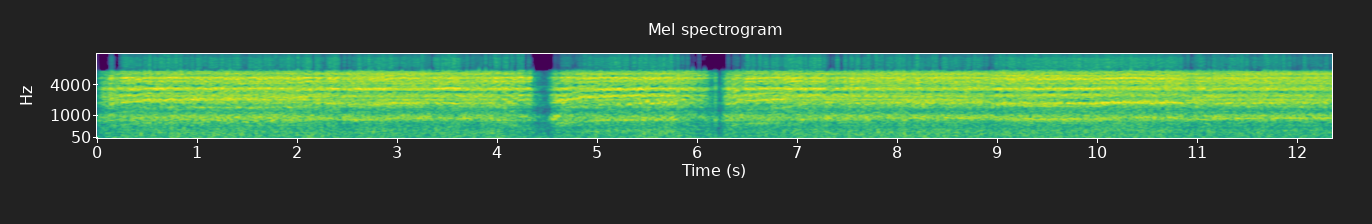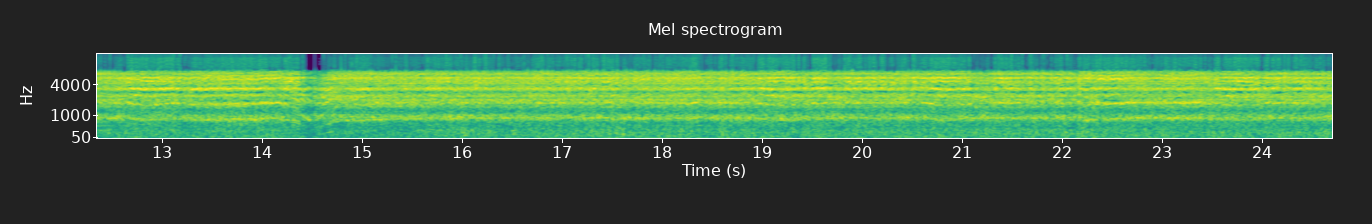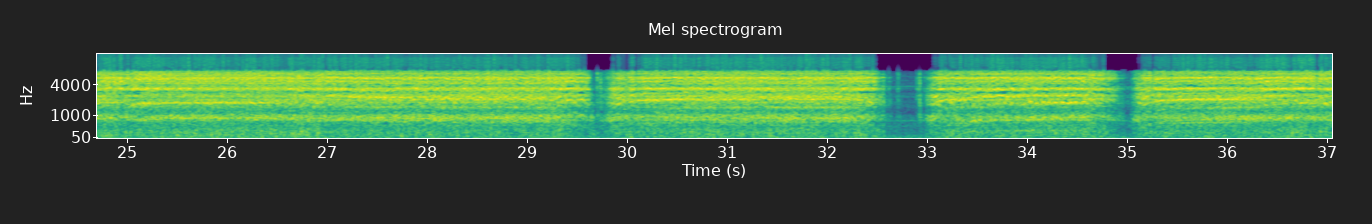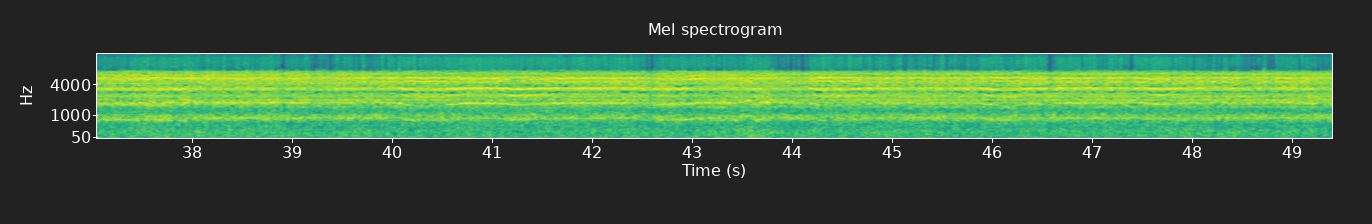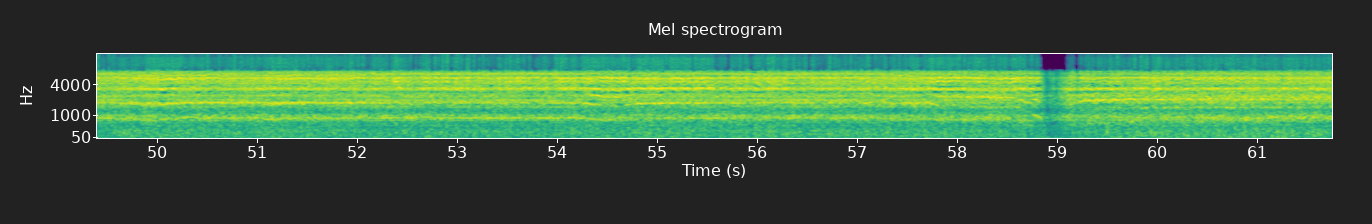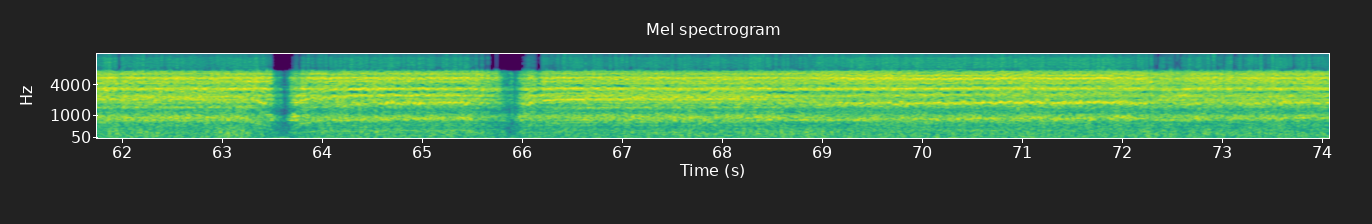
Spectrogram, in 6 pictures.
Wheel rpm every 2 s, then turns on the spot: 160, 220, 140, 170, 230, 230, 220, 180, 230, 230, 230, 220, 230, 220, 190, 190, 130, 150, 210, 230, 230, 230, 230, 230, 230, 230, 230, 230, 230, 160, 210, 180, 170, 170, 220, 210, 220.
none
